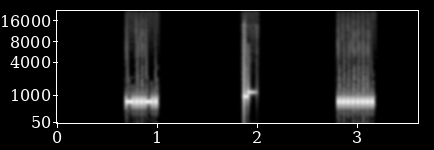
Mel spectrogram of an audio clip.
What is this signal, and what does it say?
Morse code, heard as a keyed tone, about 48 wpm, 700 Hz. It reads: / <HH>
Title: Single Character (Letter:Number:Punctuation:Prosign) Alt 50wpm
